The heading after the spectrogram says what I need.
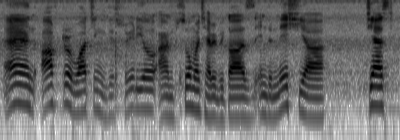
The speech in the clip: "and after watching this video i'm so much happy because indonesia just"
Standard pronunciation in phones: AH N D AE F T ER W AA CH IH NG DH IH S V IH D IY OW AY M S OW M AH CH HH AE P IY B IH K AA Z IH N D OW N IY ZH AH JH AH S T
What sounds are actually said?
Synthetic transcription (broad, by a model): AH N D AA F T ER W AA CH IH NG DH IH S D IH D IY OW AY M S OW M AH CH HH AE P IY B IH K AA Z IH N D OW N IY SH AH JH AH S T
